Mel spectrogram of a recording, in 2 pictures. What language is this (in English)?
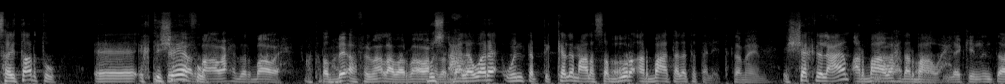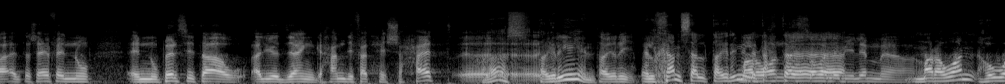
Arabic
